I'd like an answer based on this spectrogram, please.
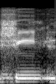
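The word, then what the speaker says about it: شين: এটা হচ্ছে শিন। শিন। শিন। সিন। হ্যাঁ, সিন আর শিন আলাদা। একটা হচ্ছে সিন এস এর মতো, আর একটা হচ্ছে শিন। SH। এর পাশে এইচ দিলে যেরকম হবে, উচ্চারণটা সেরকম। জি।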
